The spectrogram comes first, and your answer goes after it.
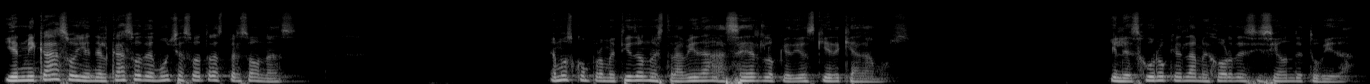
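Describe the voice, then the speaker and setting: A man's voice: fairly high pitch, steady tone, a little slow, long pauses, darkish tone. A man with a Mexican accent preaching a sermon with his own testimony, talking conversationally, repeating phrases and asking his listeners questions. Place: church. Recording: reverberant church hall.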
